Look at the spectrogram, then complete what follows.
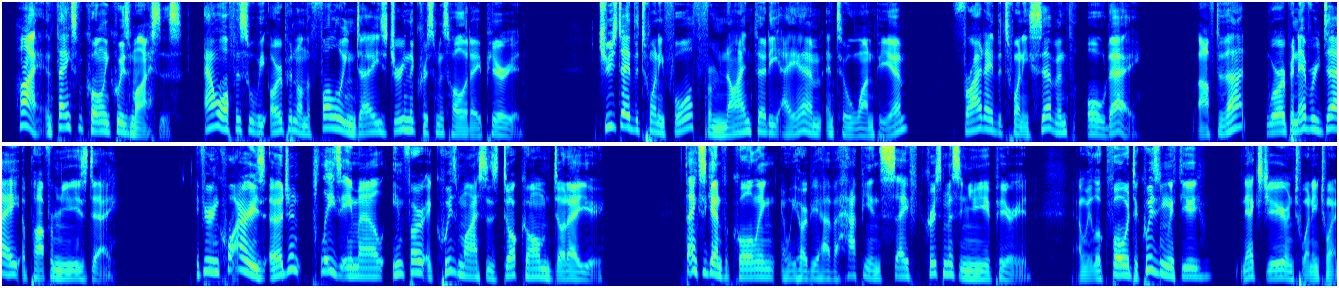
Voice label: voicemail

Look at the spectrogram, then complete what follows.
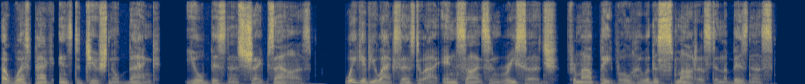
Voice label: Corporate Guy; English (Australian)

